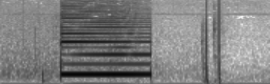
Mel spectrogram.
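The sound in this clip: Telephone busy signal on a failed call: one loud, steady, pure beep of under a second, followed by two quick soft clicks after a short gap.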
